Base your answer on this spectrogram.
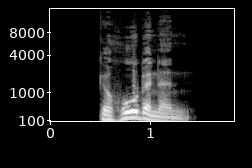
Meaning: inflection of gehoben: 1. strong genitive masculine/neuter singular 2. weak/mixed genitive/dative all-gender singular 3. strong/weak/mixed accusative masculine singular 4. strong dative plural
- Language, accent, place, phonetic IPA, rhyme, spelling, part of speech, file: German, Germany, Berlin, [ɡəˈhoːbənən], -oːbənən, gehobenen, adjective, De-gehobenen.ogg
